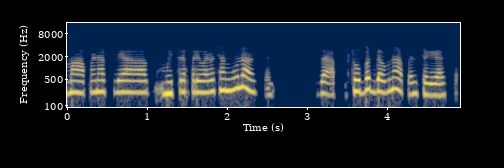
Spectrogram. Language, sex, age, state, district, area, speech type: Marathi, female, 18-30, Maharashtra, Raigad, rural, conversation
